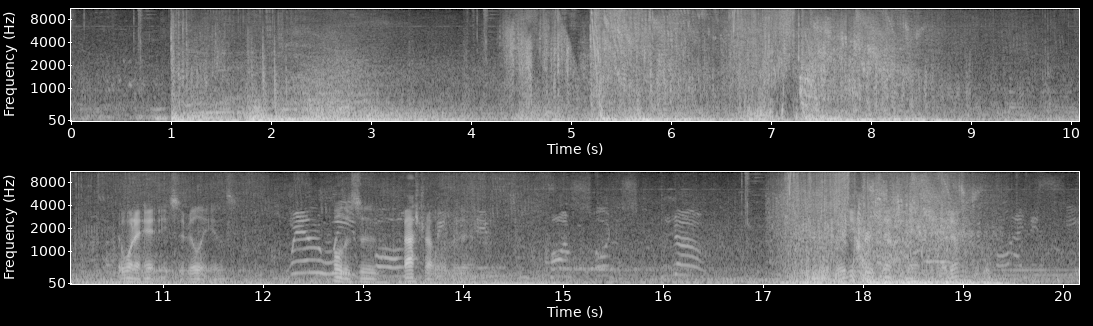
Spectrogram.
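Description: Crackling magic blasts and clashing fight sounds burst out in loud waves.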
